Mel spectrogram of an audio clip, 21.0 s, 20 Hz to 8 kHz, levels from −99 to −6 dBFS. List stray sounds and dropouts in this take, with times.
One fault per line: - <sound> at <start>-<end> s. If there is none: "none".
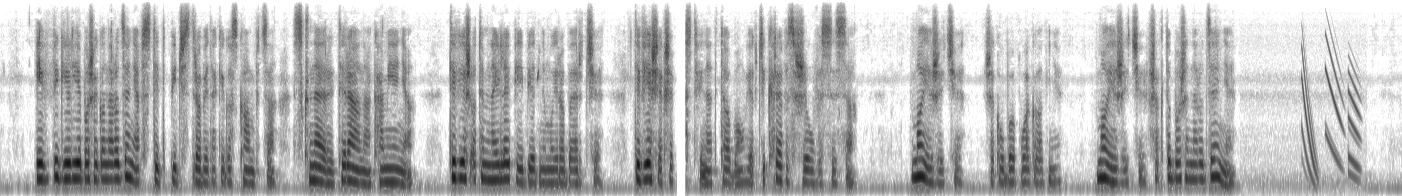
- dropout at 10.1-10.3 s
- chirp at 19.5-20.4 s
